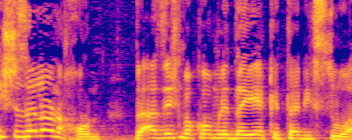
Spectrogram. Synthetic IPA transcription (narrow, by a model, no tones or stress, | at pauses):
iʃezelo̞naχo̞n | veazjeʃmako̞mle̞d̪aje̞ket̪hanisua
